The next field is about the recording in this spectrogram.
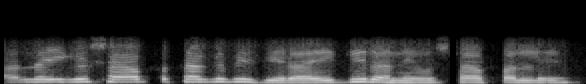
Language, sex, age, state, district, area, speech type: Kannada, female, 30-45, Karnataka, Bellary, rural, conversation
